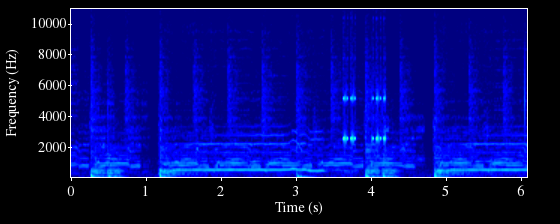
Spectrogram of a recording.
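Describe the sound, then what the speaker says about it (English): A text message notification tone in the video game Persona 3 Portable, short electronic chirps of repeated high beeps sounding twice over soft background music, with no voices. "You received a text message."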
